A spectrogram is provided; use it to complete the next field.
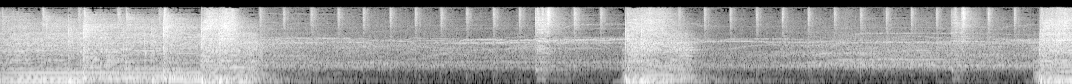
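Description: A heavy metal song opens with slow, widely spaced crashing guitar chords and cymbal hits, each left ringing out into a thin sustained drone before the next blow lands; no singing.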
